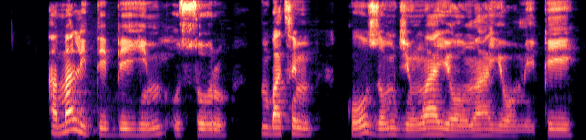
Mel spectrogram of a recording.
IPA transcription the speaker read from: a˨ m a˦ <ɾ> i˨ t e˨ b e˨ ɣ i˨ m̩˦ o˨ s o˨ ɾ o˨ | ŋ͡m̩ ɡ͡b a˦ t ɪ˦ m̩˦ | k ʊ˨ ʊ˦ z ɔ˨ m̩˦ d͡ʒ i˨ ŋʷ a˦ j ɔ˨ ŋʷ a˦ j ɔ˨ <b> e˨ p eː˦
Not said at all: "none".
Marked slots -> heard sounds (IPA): l, m

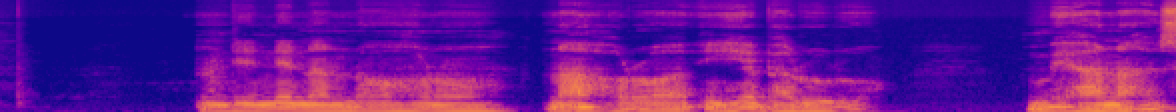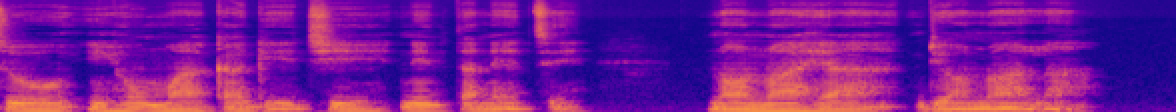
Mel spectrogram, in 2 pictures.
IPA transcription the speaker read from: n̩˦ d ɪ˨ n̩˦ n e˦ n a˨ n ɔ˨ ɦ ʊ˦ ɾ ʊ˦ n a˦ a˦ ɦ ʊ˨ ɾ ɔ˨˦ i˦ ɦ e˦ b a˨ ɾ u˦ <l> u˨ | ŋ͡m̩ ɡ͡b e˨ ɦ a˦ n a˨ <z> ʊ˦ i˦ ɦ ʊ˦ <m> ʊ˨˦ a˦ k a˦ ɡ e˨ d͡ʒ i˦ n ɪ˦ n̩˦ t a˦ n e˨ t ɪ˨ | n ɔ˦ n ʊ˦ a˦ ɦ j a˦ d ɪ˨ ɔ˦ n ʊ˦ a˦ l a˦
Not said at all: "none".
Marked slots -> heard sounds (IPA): ɾ, z, m

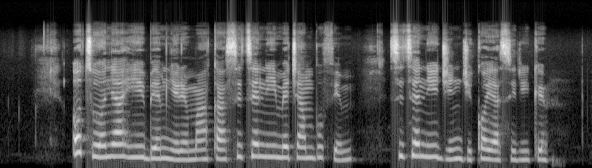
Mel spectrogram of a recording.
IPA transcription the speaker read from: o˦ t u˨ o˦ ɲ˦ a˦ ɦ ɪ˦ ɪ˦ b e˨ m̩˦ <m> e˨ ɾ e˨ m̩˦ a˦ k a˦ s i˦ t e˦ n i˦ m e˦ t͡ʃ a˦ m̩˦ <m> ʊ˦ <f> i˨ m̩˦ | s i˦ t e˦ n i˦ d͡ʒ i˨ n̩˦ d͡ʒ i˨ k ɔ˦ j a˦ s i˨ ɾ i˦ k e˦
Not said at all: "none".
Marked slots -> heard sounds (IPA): ɲ, b, f

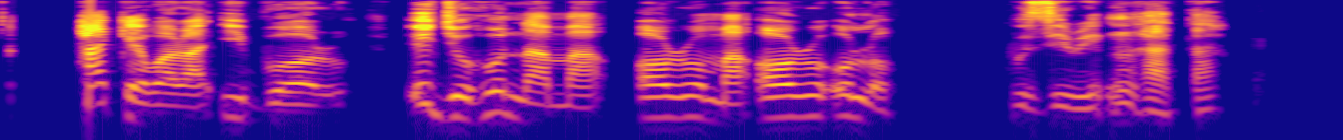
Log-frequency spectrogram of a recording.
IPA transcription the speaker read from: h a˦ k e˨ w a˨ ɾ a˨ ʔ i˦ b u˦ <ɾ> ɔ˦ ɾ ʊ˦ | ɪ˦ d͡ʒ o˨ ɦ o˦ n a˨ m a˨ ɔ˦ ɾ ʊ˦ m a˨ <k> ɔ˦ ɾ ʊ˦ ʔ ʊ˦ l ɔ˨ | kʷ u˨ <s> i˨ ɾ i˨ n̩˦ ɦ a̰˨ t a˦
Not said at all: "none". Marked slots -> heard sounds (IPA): none, ʔ, z

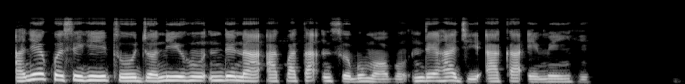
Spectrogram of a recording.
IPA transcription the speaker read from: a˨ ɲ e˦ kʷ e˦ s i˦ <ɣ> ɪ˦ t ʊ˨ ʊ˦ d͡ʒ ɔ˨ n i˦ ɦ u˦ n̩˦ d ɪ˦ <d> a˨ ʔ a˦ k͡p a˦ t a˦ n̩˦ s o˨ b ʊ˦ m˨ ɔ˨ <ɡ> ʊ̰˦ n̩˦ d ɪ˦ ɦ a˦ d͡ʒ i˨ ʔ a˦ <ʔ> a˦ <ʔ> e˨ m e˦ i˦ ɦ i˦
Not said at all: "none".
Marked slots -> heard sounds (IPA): ɣ, n, b, k, ʔ

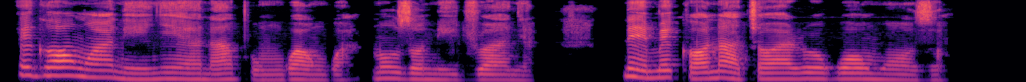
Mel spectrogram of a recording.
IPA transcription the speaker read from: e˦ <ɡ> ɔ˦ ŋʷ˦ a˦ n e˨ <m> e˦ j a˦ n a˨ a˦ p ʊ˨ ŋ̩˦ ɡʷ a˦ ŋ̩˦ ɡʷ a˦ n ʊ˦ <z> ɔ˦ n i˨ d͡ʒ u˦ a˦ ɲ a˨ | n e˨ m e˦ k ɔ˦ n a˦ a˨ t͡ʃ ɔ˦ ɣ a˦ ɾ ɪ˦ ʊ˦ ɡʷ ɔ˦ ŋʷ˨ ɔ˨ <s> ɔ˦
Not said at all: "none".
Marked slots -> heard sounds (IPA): ɡ, ɲ, z, z

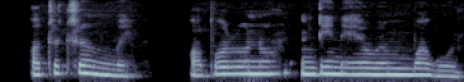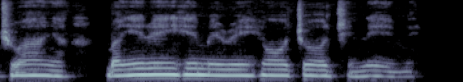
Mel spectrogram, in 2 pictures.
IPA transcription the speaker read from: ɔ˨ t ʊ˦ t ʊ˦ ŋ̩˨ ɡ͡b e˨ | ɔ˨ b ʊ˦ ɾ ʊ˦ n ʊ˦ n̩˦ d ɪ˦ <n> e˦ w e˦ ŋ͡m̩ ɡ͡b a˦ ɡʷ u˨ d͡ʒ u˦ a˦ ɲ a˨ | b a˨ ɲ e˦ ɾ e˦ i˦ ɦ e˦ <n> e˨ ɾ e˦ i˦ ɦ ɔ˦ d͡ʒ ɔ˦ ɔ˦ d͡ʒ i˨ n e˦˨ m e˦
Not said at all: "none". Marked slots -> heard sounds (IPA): n, m

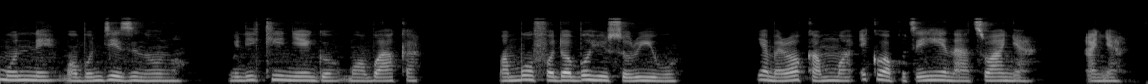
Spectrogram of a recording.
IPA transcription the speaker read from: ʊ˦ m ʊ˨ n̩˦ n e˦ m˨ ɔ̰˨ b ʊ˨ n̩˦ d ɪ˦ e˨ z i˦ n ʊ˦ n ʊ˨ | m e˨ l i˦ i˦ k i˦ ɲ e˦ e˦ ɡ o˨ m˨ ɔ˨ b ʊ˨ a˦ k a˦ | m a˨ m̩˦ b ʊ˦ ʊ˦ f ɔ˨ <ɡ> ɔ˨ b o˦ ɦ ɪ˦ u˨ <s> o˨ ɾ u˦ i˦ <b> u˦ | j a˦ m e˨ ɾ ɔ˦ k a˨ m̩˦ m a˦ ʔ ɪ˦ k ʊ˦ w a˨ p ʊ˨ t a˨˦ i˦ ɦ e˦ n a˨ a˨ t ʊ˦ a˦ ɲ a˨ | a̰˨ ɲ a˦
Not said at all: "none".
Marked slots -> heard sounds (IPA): d, s, w

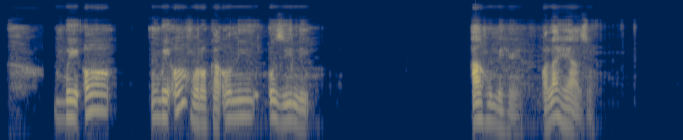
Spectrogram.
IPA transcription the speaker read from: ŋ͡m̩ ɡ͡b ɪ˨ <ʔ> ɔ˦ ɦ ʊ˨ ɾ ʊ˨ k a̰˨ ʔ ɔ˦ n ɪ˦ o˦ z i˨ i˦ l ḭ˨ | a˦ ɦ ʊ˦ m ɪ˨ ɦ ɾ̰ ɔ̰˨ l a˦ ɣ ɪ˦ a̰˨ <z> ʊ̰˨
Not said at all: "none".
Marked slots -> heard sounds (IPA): ʔ, z

